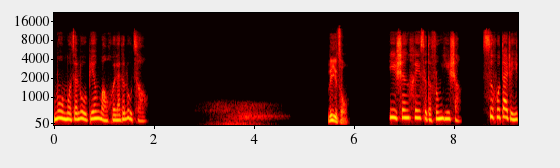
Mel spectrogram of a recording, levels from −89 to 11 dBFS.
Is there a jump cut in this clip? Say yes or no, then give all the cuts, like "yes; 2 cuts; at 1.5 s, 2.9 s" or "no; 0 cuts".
yes; 1 cut; at 6.5 s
